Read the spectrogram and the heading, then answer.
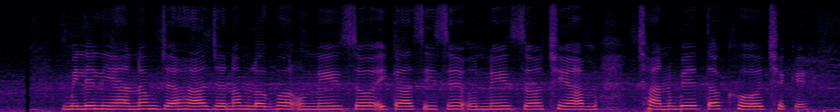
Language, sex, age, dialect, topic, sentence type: Magahi, female, 18-24, Northeastern/Surjapuri, banking, statement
